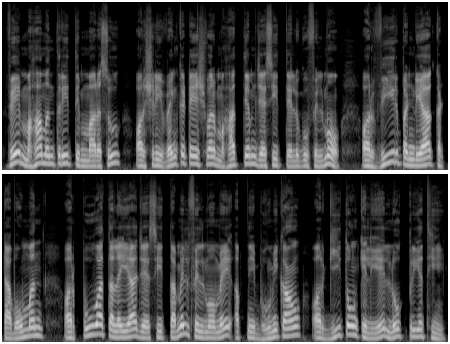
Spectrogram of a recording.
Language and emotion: Hindi, neutral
